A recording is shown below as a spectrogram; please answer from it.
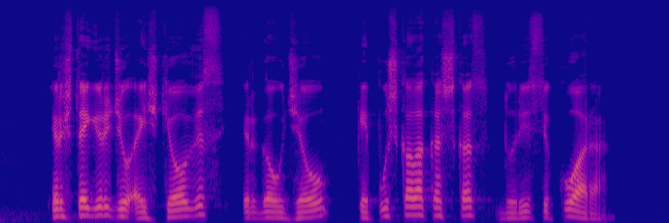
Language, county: Lithuanian, Klaipėda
